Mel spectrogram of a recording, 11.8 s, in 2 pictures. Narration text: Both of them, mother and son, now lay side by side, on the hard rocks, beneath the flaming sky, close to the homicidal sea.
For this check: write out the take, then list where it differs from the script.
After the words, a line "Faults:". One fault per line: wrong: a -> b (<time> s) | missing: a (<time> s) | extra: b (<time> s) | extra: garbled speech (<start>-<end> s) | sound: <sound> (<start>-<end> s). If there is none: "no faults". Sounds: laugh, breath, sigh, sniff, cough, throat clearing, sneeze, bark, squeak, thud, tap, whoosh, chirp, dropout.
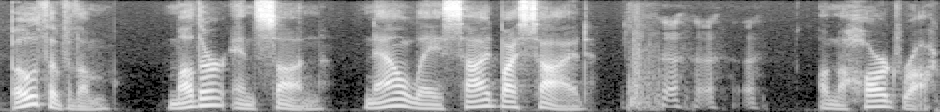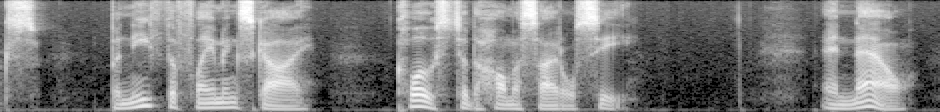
Both of them, mother and son, now lay side by side, on the hard rocks, beneath the flaming sky, close to the homicidal sea. And now
Faults:
sound: laugh (3.9-4.8 s)
extra: And now (11.0 s)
